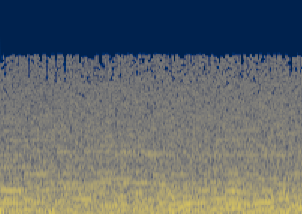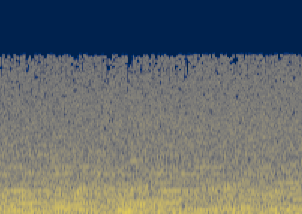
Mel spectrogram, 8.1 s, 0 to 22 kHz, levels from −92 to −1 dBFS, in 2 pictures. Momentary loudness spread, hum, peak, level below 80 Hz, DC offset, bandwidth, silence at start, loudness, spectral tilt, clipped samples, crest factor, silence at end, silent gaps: 3 LU; none; -4 dBFS; -26 dBFS; under 0.1%; 8 kHz; 0 s; -20 LUFS; -5.5 dB/octave; under 0.1%; 14 dB; 0 s; none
